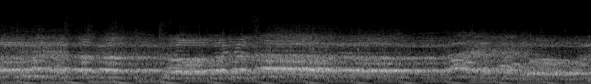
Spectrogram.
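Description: A large crowd of football fans ("los Che") chants loudly in unison in protest against the club owner Lin, a dense wall of shouting voices carried on a steady, pulsing rhythm that holds for the whole stretch.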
